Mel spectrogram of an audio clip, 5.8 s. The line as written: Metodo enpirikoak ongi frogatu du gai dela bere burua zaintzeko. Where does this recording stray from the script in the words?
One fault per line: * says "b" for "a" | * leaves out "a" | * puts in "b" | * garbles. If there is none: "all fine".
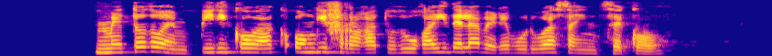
all fine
